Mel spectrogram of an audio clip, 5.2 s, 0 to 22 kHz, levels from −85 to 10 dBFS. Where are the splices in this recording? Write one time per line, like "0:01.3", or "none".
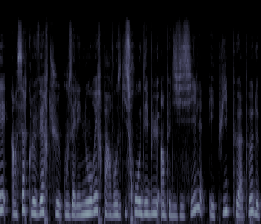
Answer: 0:02.4

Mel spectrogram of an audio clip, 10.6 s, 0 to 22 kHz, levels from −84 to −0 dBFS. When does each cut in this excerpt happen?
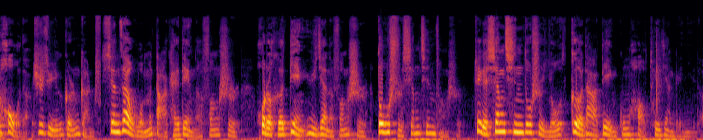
0:01.5

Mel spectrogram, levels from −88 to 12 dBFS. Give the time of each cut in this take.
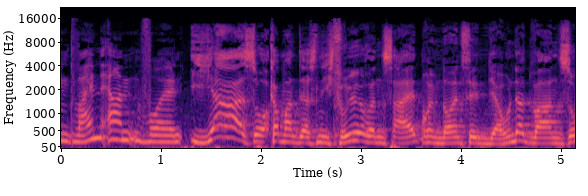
0:02.1
0:02.7
0:03.6

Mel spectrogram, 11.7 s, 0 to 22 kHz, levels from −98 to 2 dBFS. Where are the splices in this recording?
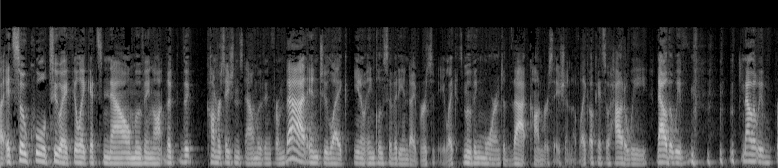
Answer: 0:09.8

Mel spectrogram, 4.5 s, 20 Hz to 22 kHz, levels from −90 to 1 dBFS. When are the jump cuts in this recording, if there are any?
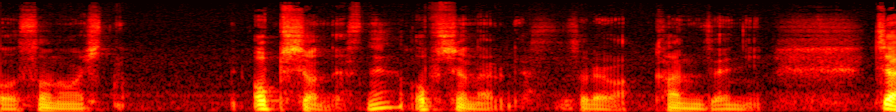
0:03.2

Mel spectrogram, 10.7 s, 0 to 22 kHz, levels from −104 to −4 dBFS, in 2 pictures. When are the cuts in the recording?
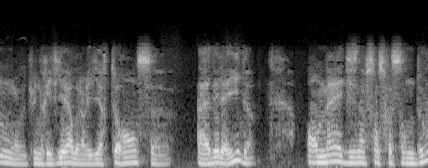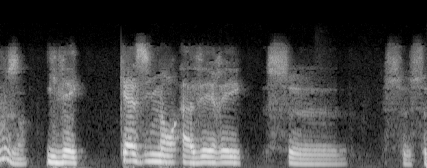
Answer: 0:08.6

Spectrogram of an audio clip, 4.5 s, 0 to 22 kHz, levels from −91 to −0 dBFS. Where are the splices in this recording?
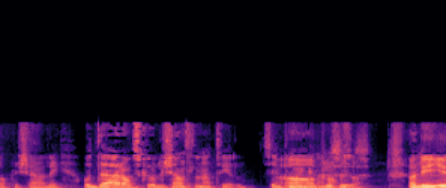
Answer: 0:01.3
0:02.5

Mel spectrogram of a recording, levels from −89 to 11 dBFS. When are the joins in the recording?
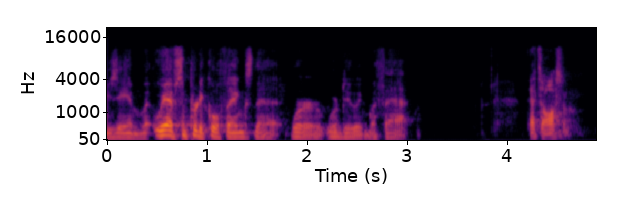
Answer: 0:01.8

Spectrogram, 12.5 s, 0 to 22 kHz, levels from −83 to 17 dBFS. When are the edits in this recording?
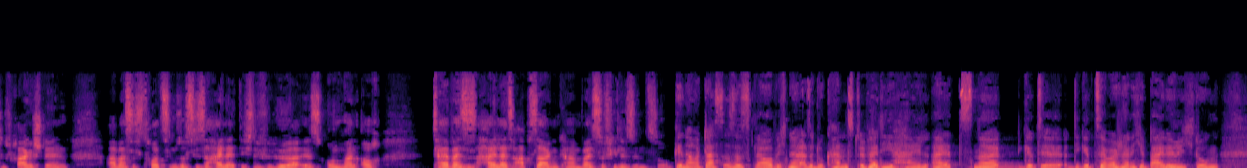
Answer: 0:02.5
0:04.7
0:05.1

